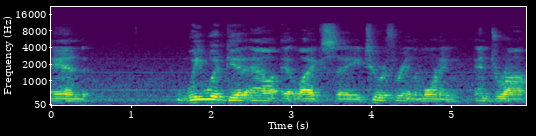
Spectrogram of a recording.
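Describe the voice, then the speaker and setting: Speaking at a fairly slow pace, a man with a fairly low pitch and ordinary pitch variation is heard through audible room echo and noticeable background noise. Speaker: vlogger and comedy columnist. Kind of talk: personal video diary. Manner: stumbling over words, halting; usually slow and deliberate.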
